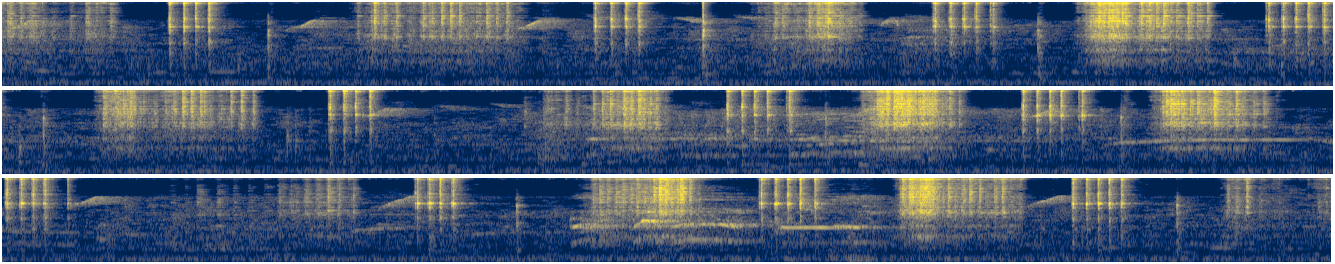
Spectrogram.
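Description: Hand ratchet wrench clicking in irregular bursts of strokes, turning the engine over by hand while the valve clearances are set.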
